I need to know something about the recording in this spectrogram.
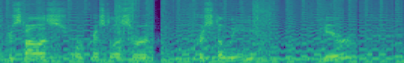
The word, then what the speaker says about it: Crystalis: on television for this game the announcer says cristalis pronounced as such although that's that's sort of a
